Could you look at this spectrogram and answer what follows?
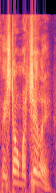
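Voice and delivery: high, loud mock wail of outrage; Wild Bill freaking out. Wild Bill complaining to the bosses, high mock outraged yell. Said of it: "he was just freaking out and cursing".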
